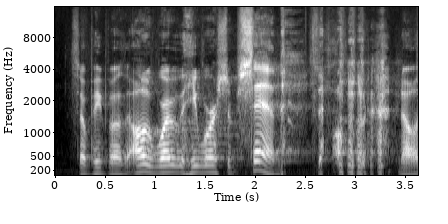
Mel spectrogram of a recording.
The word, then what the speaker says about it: Sin: sometimes you spell it s i n so people oh he worshiped sin no the name of the God was pronounced s en sin sometimes spelled s n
